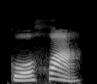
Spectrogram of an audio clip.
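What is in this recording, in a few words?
"国画", Mandarin Chinese; chinese-flashcards; hsk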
